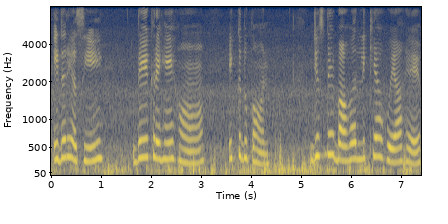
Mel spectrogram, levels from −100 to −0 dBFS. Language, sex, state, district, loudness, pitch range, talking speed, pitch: Punjabi, female, Punjab, Kapurthala, -16 LUFS, 260-320 Hz, 95 wpm, 295 Hz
